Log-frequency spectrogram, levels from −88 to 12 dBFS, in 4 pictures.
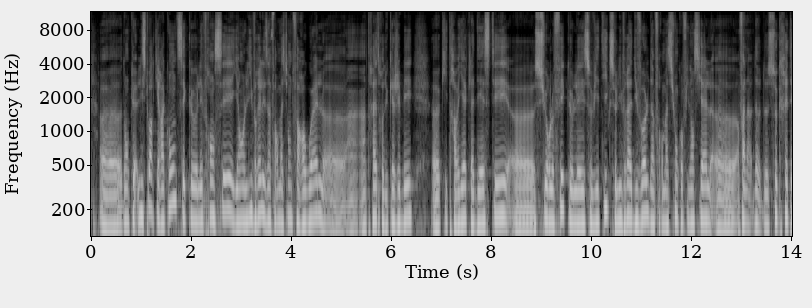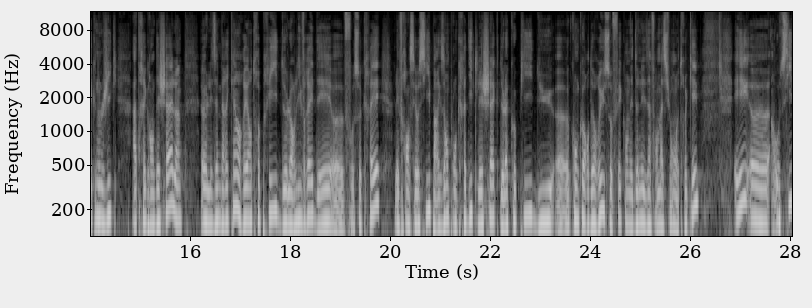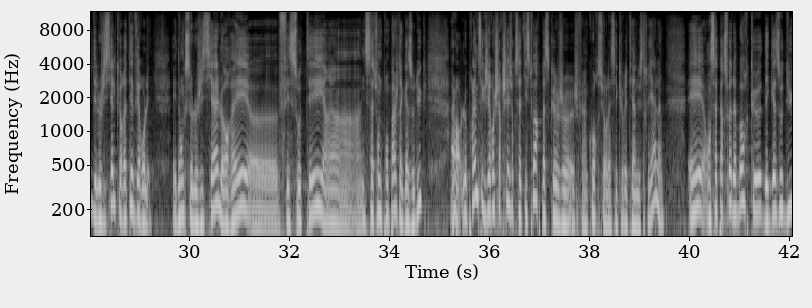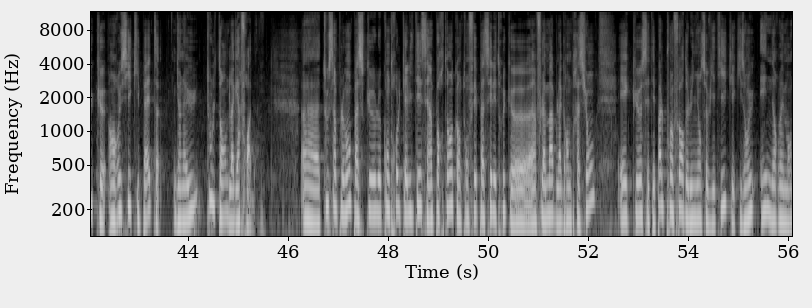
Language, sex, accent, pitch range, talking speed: French, male, French, 145-180 Hz, 205 wpm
